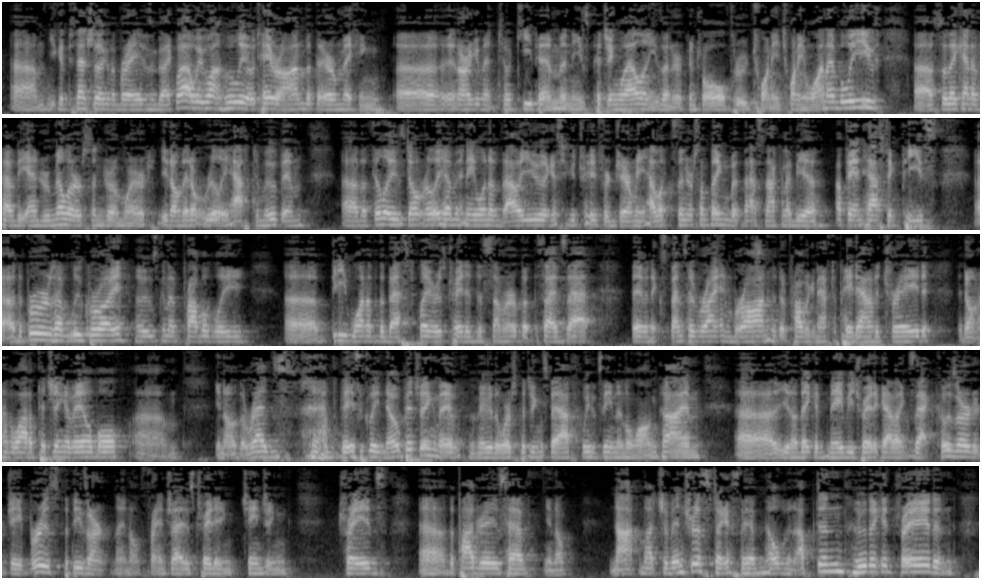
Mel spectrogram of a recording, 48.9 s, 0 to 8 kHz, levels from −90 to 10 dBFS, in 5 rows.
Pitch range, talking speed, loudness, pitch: 130-145 Hz, 245 wpm, -20 LUFS, 135 Hz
